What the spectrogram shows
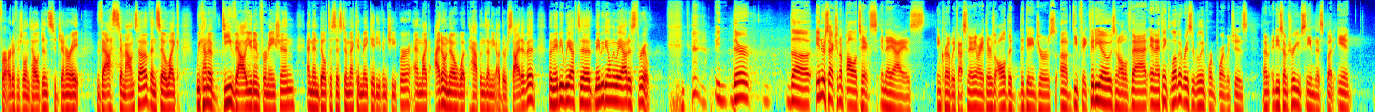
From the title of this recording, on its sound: Live from San Jose!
